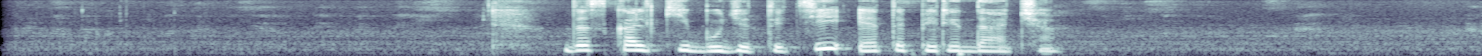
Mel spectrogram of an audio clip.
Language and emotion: Russian, neutral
